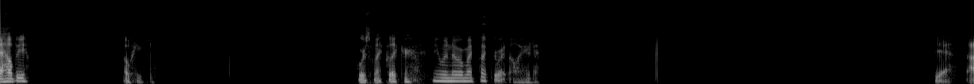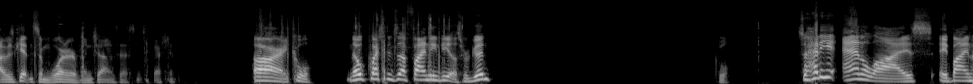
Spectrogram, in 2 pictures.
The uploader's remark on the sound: This was a live class recorded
